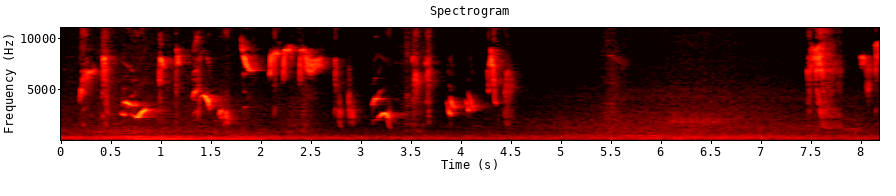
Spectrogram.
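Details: Orange-banded thrush, a songbird kept in cages in Southeast Asia, heard on a training tape: bursts of very high thin notes and short rising whistles for about five seconds, a quieter pause, then a few more high notes.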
